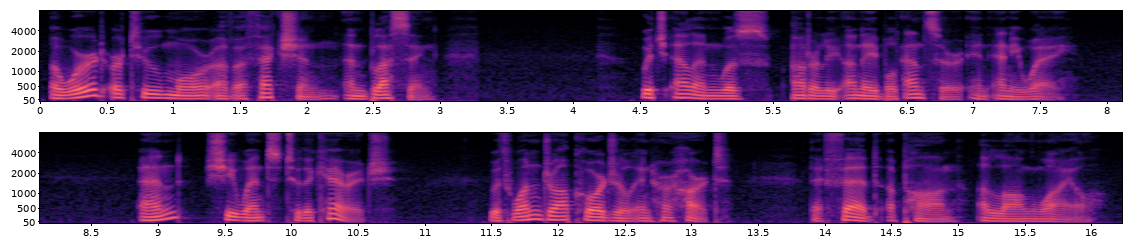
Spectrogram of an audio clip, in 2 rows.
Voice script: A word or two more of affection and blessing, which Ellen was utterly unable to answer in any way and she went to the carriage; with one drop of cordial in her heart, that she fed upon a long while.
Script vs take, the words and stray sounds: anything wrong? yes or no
yes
